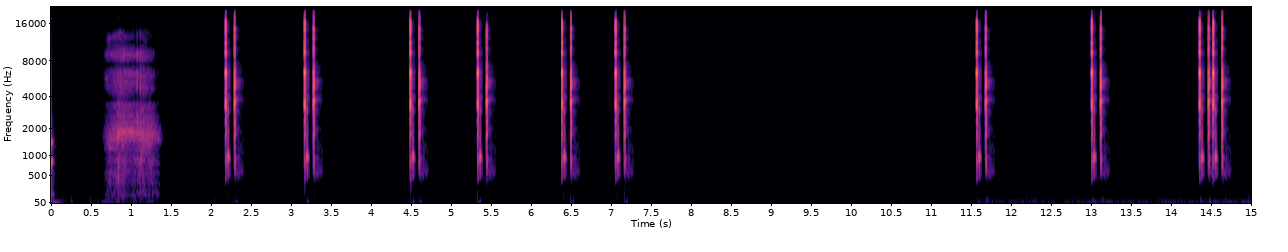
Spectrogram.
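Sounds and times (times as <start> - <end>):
computer mouse clicking: 5.4 - 5.6, 6.4 - 7.3, 14.4 - 14.8.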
